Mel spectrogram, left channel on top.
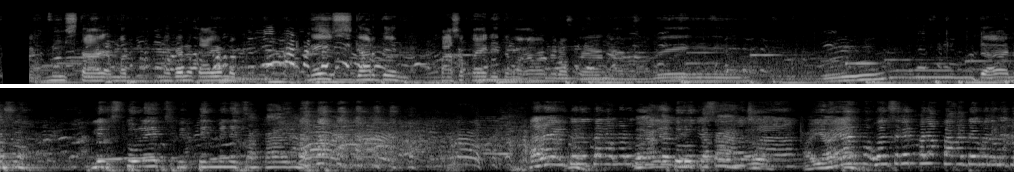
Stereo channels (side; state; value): both; different; correlation -0.01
